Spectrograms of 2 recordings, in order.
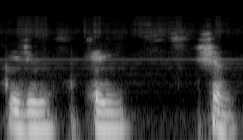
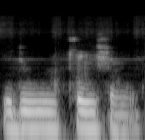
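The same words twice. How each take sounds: First: "এডুকেশন" broken slowly into e-ju, kay, shn; teacher's slow "e-joo... kay... shn" for "এডুকেশন"; correct IPA pronunciation. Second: "এডুকেশন" with a hard d, "e-du-kay-shon"; the local way, "এডুকেশন" with d, no j sound; common Bangladeshi pronunciation. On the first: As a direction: model "এডুকেশন" syllable by syllable with a j sound. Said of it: "উচ্চারণটা হবে". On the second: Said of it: "আমরা বলে থাকি". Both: Shown as a demonstration.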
